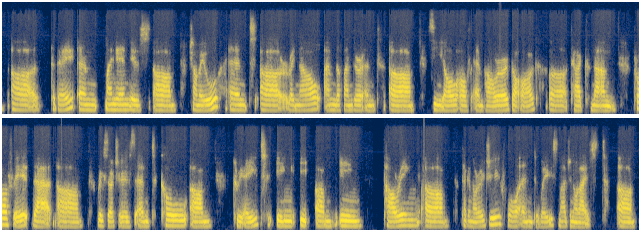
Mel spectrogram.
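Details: Adult woman who says she has a stutter, speaking on a panel; stuttering.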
